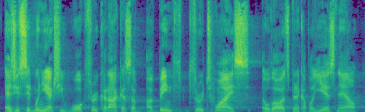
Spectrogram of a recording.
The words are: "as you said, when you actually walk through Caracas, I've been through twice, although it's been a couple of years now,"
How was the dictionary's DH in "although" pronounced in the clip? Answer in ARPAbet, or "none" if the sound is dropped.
DH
